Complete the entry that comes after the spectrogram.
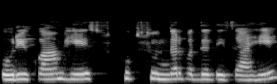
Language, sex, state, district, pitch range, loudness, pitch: Marathi, female, Maharashtra, Dhule, 230-250 Hz, -17 LUFS, 240 Hz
